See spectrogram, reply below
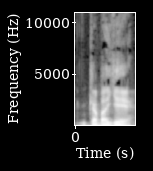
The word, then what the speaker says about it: Caballé: Ähm, boah, Montserrat Cabal. Nein. Caballé. Caballé.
